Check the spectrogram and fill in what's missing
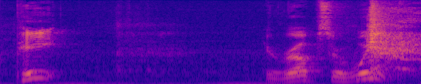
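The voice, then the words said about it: Barack Obama impression. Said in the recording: “that your little Obama impression?”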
